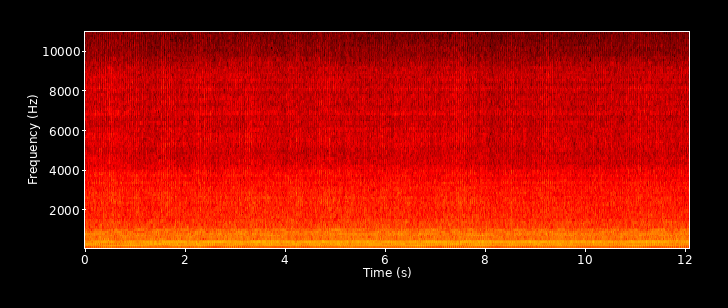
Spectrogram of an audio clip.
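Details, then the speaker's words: John Deere 14SB push mower, trash find, at half throttle with carb only removed and inspected: small single-cylinder buzz with an uneven, hunting beat; runs rough, the carburetor most likely needs a rebuild. "so the carb more than likely needs to be rebuilt that doesn't surprise me"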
